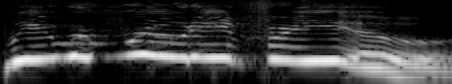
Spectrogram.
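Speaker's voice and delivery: put-on very high, swooping, full-throated loud yell. Venting about a disappointing movie studio, shouting like Tyra Banks. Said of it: "go Tyra Banks on you and just start shouting".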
